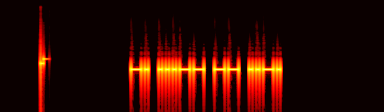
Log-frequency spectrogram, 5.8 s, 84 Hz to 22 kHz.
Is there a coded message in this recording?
Yes: Morse code from 2.0 to 4.2 s, heard as a keyed tone, about 21 wpm, 700 Hz. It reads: N3MF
